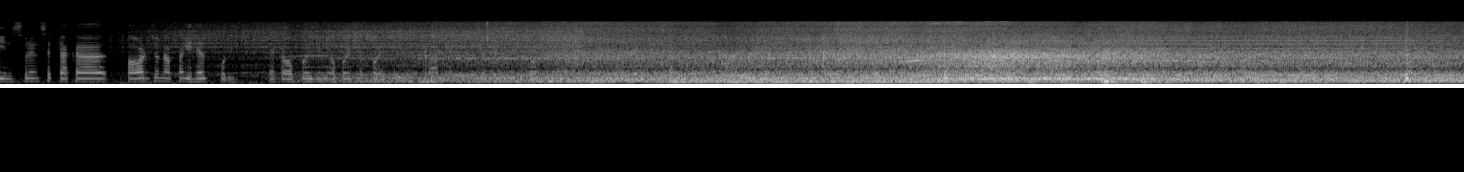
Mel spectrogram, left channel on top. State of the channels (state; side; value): silent; right; digital silence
